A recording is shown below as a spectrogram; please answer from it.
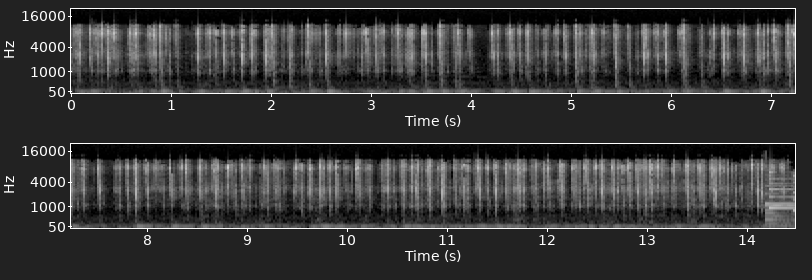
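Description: Computer keyboard typing: rapid, continuous keystrokes clicking with hardly a pause, over a steady low hum.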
